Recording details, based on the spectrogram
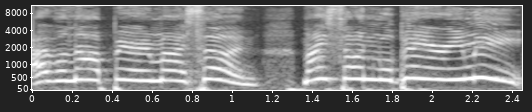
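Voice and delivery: acted high-pitched screaming. Retelling a movie scene where a father yells into the phone: imitating a man screaming. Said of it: "he's screaming into the phone".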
